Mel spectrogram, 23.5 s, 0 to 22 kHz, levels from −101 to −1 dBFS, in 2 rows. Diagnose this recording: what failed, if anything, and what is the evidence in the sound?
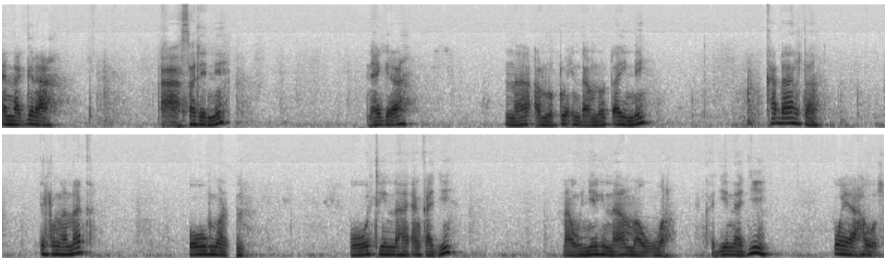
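Twice the speech hangs on one sound for a beat, from 3.03 to 3.13 s and from 4.75 to 4.85 s, each held about 80 ms with a faint buzz or dip before carrying on intact. These are short stalls from a late packet at the network and jitter-buffer stage: the buffer ran dry, so the receiver stretched the last sound until the packet arrived.

Three stretches sound rushed at unchanged pitch: 9.66 to 10.36 s at 108% speed, 16.84 to 17.99 s at 109%, and 20.77 to 21.29 s at 109%. This is jitter buffer speed-up: the receiver trimmed pitch-period slices, roughly 70, 100 and 50 ms in total, to shed excess buffered delay.

At 14.73 to 14.92 s the speech turns into a continued buzz or hiss that fades, lasting about 170 ms, with no silent stretch, then resumes without losing anything. This call audio freeze likely comes from packets held up in the network, emptying the jitter buffer while the receiver extended the last sound.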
